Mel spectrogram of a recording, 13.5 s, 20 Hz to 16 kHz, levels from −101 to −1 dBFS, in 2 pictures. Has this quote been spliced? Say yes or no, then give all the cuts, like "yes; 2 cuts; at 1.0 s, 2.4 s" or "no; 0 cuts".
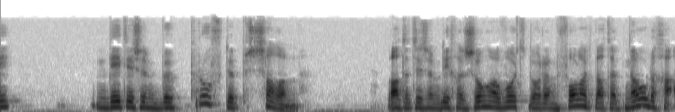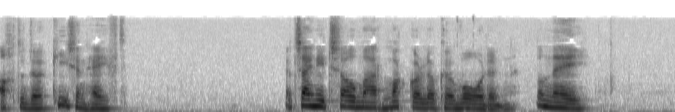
yes; 3 cuts; at 3.7 s, 4.4 s, 12.0 s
